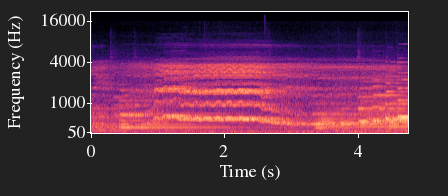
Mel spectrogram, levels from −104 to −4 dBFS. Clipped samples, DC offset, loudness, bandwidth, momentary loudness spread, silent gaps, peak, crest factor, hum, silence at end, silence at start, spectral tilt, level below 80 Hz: under 0.1%; under 0.1%; -24 LUFS; 7.8 kHz; 10 LU; none; -8 dBFS; 16 dB; none; 0 s; 0 s; -6 dB/octave; -48 dBFS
